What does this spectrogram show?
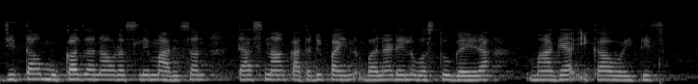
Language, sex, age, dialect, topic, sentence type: Marathi, female, 51-55, Northern Konkan, agriculture, statement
